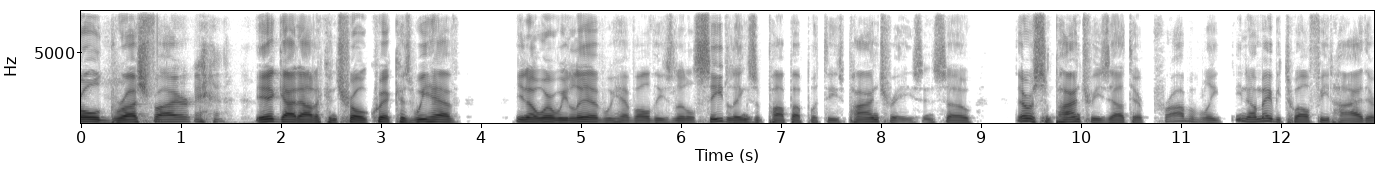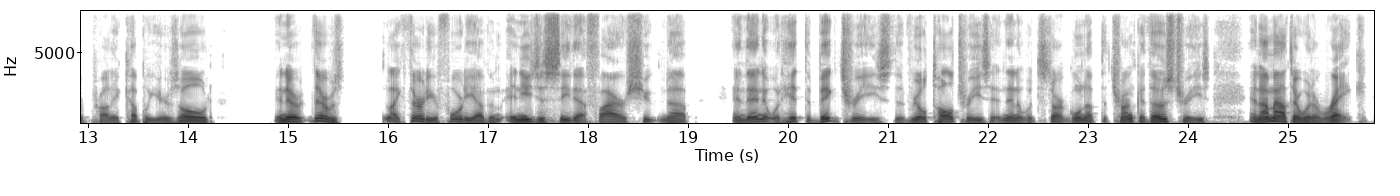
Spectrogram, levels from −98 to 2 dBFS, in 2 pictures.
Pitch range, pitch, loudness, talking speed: 110-135 Hz, 120 Hz, -25 LUFS, 235 wpm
